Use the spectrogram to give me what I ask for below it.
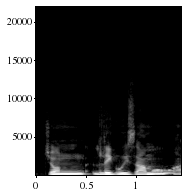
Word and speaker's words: John Leguizamo: And the same applies to Bob Hoskins, who plays Mario, and John Leguizamo. I don't know whether I mispronounced the name. I apologize. – No, you got it.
